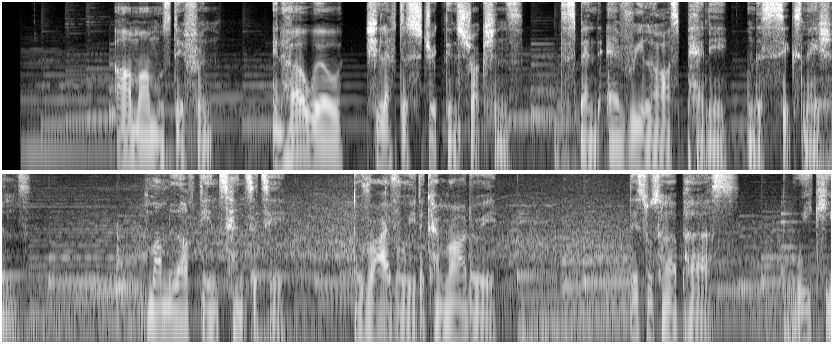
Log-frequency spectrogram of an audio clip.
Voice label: male english commercial; guinness; southern and northern england

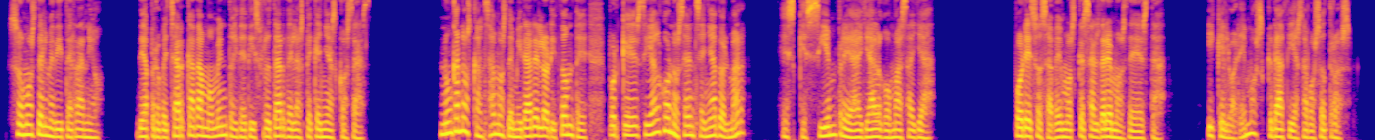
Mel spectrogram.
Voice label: female spanish castilian commercial

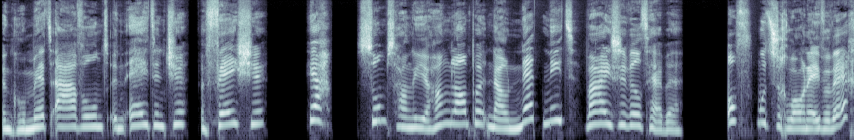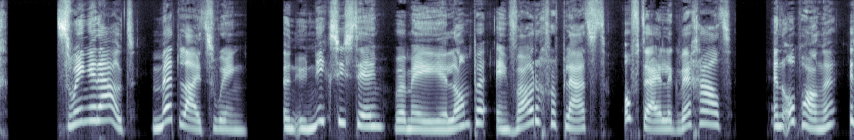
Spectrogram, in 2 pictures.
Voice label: female dutch compilation; Devine Voices

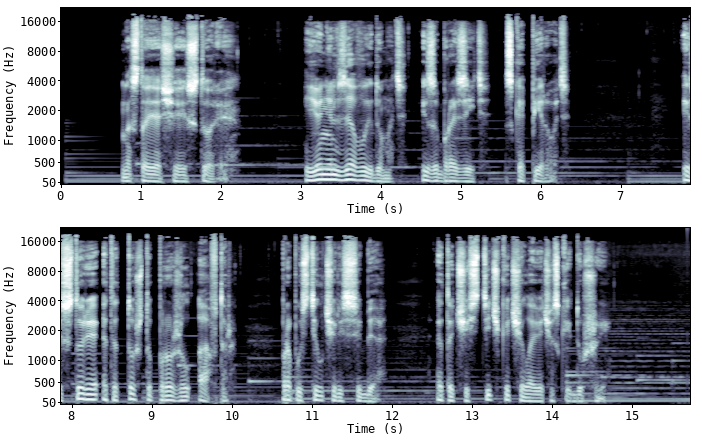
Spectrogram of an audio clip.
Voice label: male, Russian, commercial

